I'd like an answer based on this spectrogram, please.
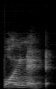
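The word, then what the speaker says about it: poignant: ऐसे ही heart felt, जिस चीज को आपने दिल से महसूस किया बहुत डीपली, या फिर पॉइनेंट, ठीक है, इसमें जी प्रोनाउंस नहीं करना आपने, पॉइनेंट, तो पॉइनेंट वही चीज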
